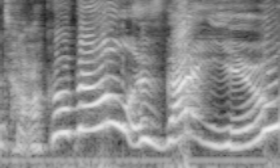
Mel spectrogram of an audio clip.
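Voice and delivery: high, loud incredulous cry; mock disbelief. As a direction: call out to the brand in shock. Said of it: "and I'm like".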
